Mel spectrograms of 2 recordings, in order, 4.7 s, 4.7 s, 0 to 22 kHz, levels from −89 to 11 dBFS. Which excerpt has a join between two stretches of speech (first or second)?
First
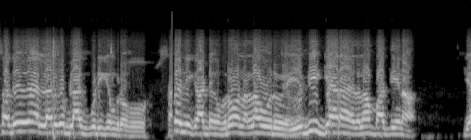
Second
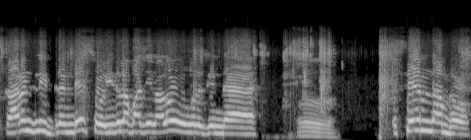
first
